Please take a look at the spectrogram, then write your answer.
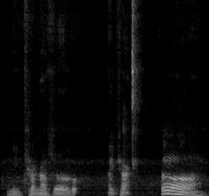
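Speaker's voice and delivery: talking around a paintbrush held in mouth; muffled words, brush clenched in teeth. Real, not acted. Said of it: "try not to talk with the paintbrush in my mouth".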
